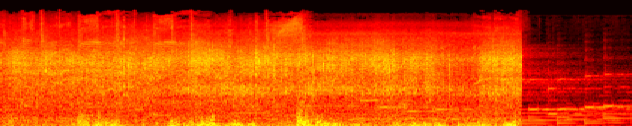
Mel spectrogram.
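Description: Heavy wind rumble on the microphone of a camera carried on a moving mountain bike over a rough dirt road, with background music underneath. About seven seconds in the noise cuts off suddenly and only the music remains.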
